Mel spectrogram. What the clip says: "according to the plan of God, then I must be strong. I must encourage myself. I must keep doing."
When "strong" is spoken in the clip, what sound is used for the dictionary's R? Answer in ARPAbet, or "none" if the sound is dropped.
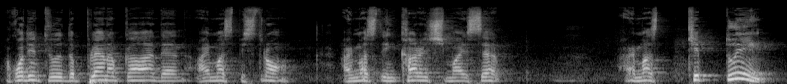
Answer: R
